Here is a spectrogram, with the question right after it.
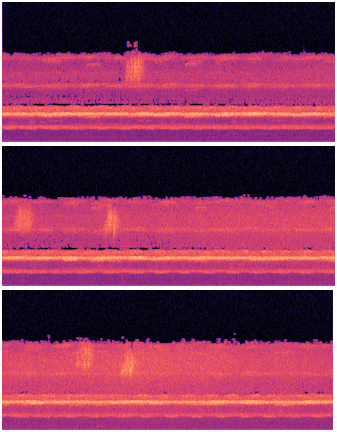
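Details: Steady shrill trilling from many crickets on a New England summer recording, unchanging in pitch and loudness, punctuated by occasional brief high buzzes every few seconds; faint low rumble in the background.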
